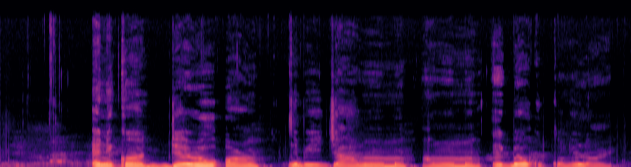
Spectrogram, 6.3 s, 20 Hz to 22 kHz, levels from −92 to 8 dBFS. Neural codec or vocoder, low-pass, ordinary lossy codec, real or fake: none; 19.8 kHz; none; real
